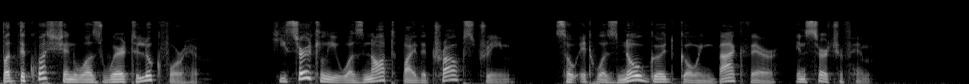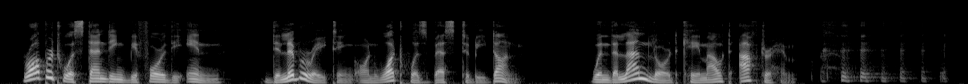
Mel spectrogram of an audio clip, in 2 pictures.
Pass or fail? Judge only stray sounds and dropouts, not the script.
fail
